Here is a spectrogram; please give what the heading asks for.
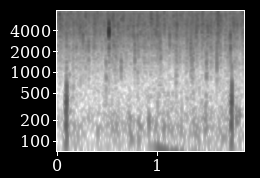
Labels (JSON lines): {"label": "biophony", "recorder": "SoundTrap 300"}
